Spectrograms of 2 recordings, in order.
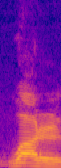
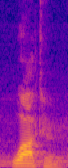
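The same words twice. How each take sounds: First: The final R sound is pronounced. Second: The final R sound is dropped.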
